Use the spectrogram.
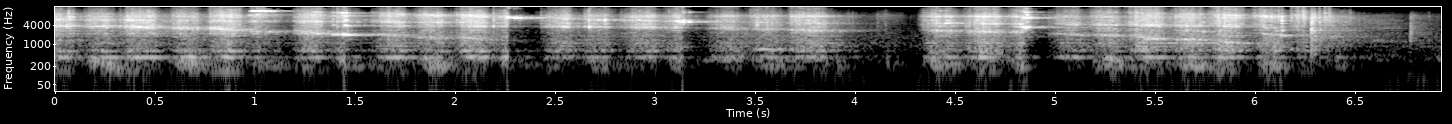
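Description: Rasping strokes of a file or saw trimming the wooden handle where it sticks up through a newly hung axe head, a steady series of close scraping passes with one short pause midway.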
